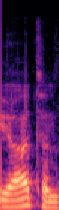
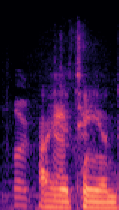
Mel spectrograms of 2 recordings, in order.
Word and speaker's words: Ayatan: 2 Yaten stars, by the way. Yaten stars? Yeah! Yeah! Okay. Oh, no, I feel like that's worse than the Zypher. Ayatan stars.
